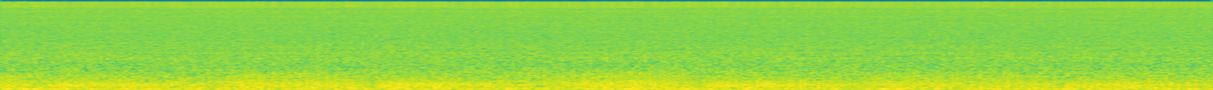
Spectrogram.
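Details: American Shorthair kitten asleep on its owner's arm on its first day home, fully relaxed and snoring: soft, low rumbling breaths that swell and fade roughly every three seconds over a steady background hiss.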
